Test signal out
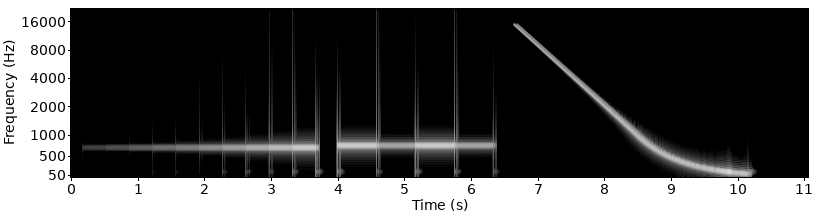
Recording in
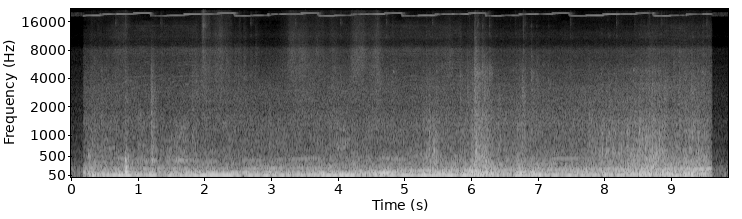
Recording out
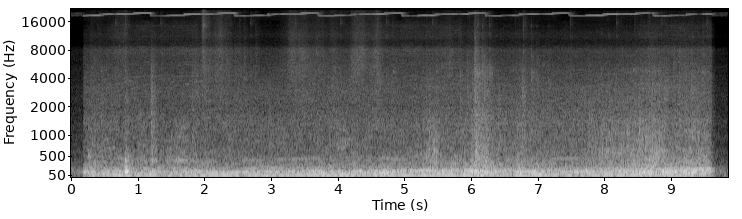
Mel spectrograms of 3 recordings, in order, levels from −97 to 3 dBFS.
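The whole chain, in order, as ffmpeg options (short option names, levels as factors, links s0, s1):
-af "equalizer=f=140:w=4.2:g=10,aecho=1:1:30|51:0.237|0.168"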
